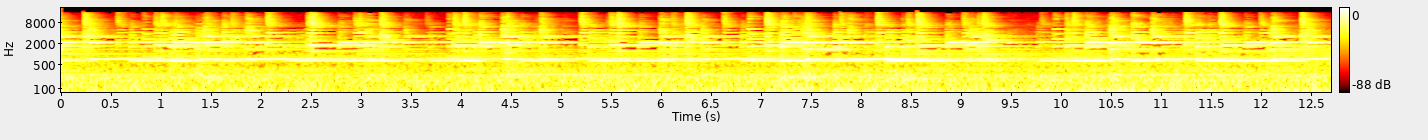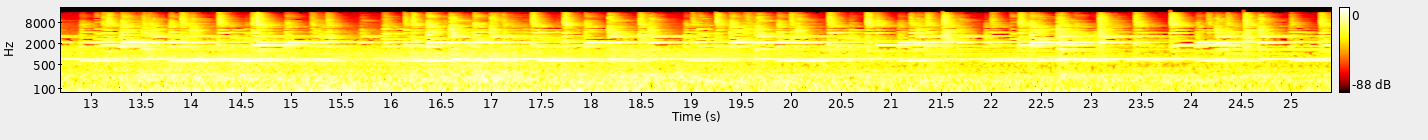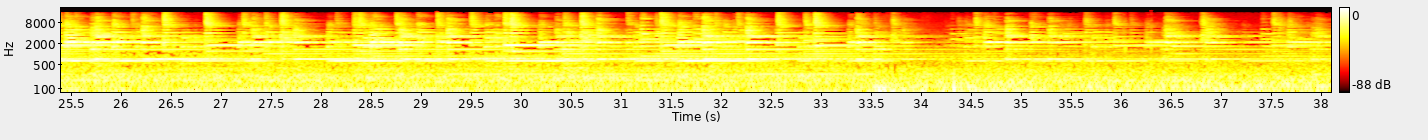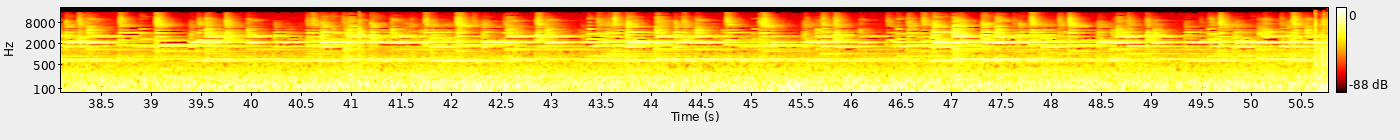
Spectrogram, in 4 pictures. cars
12.4s 22.5s

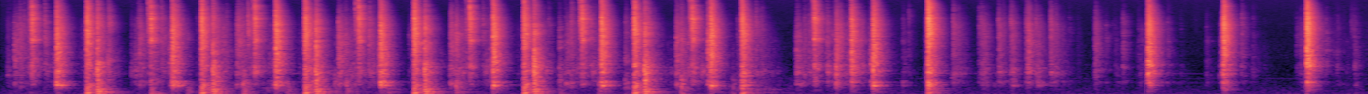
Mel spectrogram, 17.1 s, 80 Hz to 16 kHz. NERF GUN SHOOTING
0.2s 11.9s

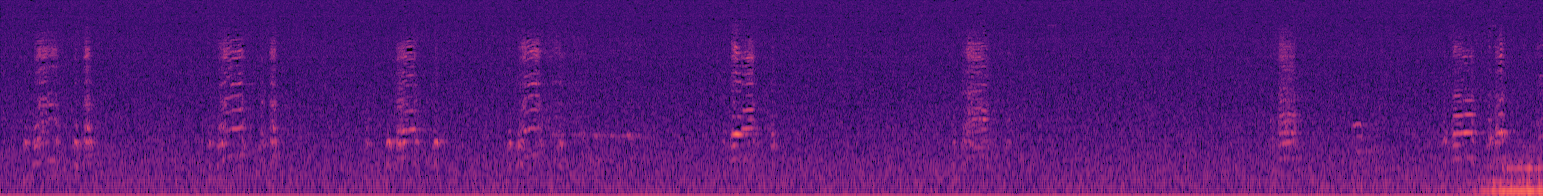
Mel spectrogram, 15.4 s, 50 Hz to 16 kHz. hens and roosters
5.1s 6.5s

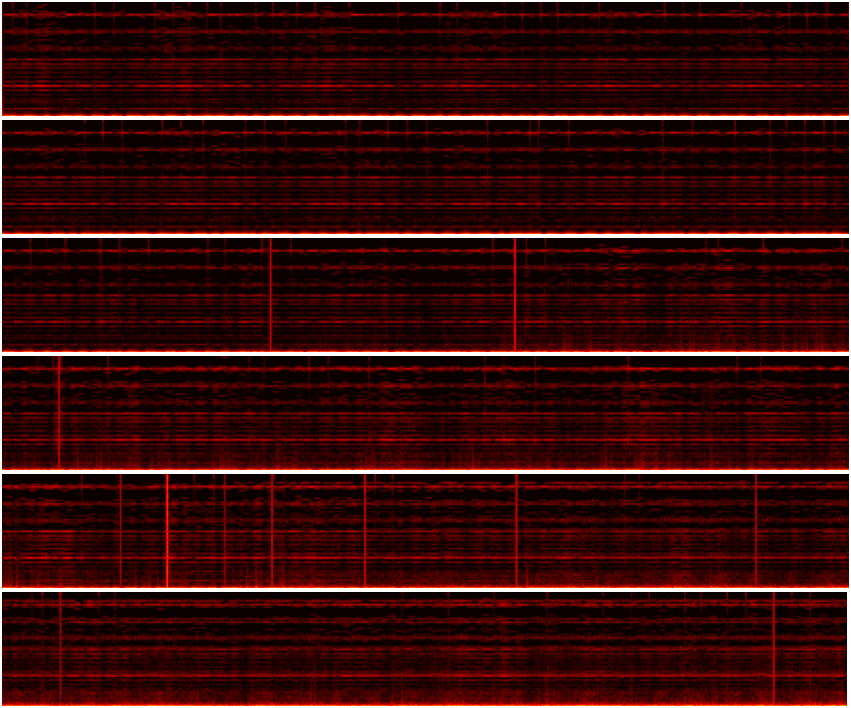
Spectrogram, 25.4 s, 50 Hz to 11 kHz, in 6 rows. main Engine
17.6s 25.4s

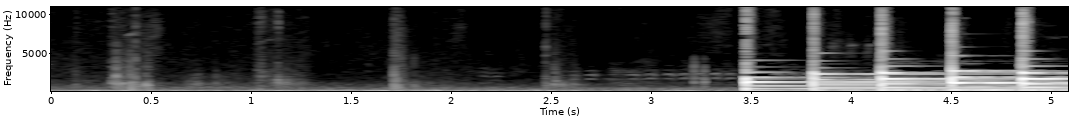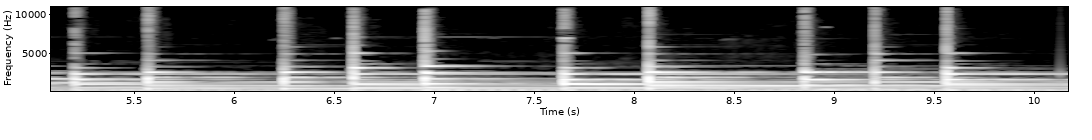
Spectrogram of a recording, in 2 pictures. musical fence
3.5s 10.1s

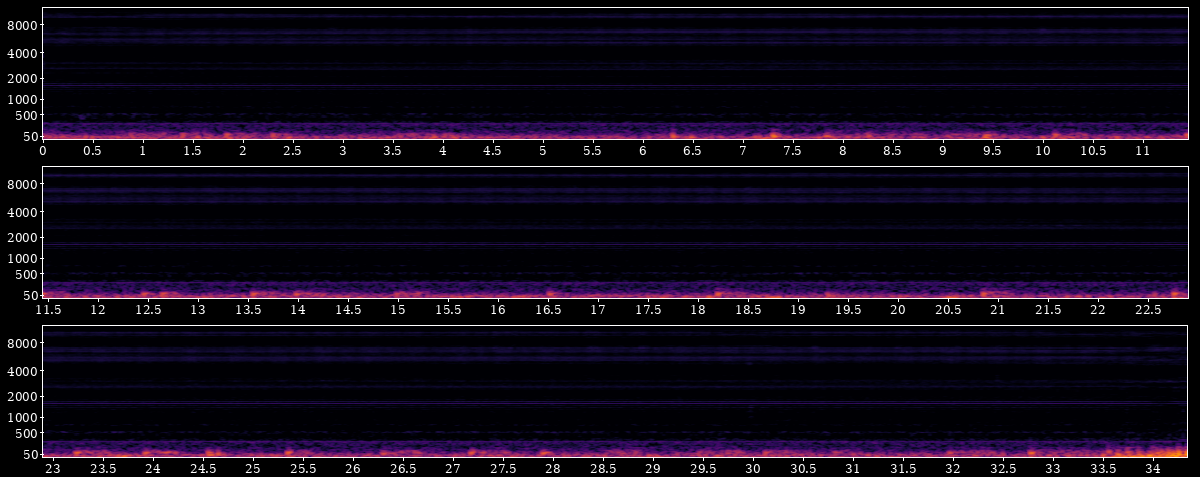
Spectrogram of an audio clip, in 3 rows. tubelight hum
32.8s 34.3s

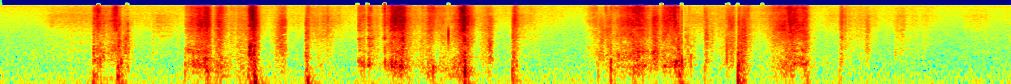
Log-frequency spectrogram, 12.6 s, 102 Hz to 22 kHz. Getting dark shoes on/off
1.1s 6.7s, 7.3s 11.5s

